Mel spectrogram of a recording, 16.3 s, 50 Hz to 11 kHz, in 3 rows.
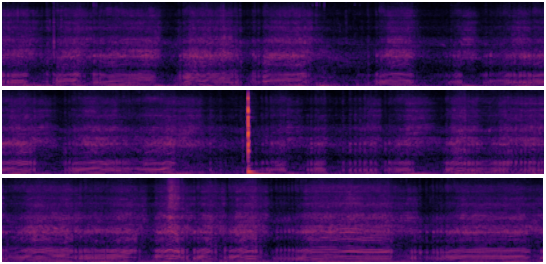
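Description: GasGas EC 300 two-stroke single-cylinder enduro engine under way on rough ground, revs rising and falling as the throttle is opened and closed. A single sharp knock sounds about halfway through.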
